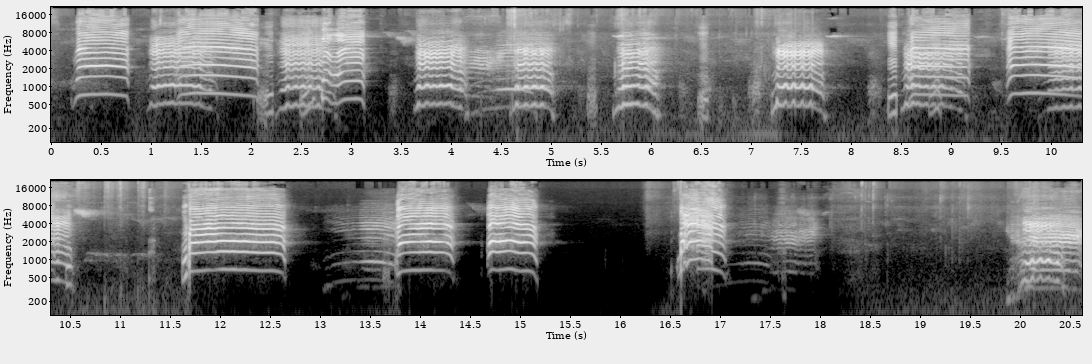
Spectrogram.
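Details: Baby goat bleating: about a dozen loud, wavering, nasal bleats in quick succession, each lasting under a second, with a few short pauses between bursts.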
